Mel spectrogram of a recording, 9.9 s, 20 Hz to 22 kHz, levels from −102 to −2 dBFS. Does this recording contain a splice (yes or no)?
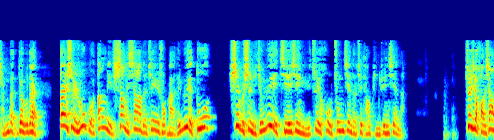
yes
